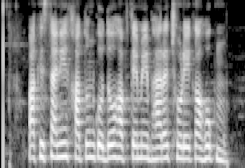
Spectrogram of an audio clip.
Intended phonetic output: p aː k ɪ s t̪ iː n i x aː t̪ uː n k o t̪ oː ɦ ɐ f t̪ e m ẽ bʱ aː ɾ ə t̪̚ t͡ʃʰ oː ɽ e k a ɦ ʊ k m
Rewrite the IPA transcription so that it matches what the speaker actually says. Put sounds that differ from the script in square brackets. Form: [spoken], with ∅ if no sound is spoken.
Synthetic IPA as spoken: p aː k ɪ s t̪ [aː] n i x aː t̪ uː n k o [d̪] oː ɦ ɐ f t̪ e m ẽ bʱ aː ɾ ə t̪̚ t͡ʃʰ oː ɽ e k a ɦ ʊ k m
